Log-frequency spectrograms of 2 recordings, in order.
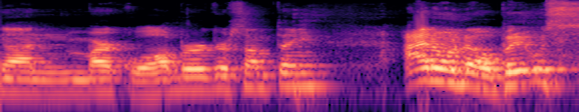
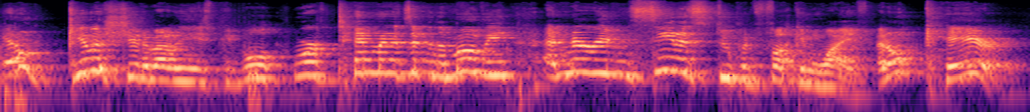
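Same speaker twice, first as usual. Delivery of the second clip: higher, fast, fed-up rant; fast exasperated rant; 10 semitones higher, faster than usual. Retold or imitated. Ranting about the movie's wife scene, fast and fed up. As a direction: rattle off your disbelief quickly. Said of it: "I'm like".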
